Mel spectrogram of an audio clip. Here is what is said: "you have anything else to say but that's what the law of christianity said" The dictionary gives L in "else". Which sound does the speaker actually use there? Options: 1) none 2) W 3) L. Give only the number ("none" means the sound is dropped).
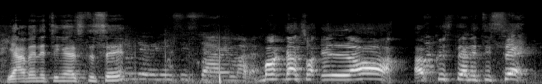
3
